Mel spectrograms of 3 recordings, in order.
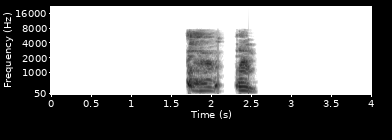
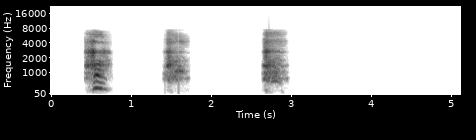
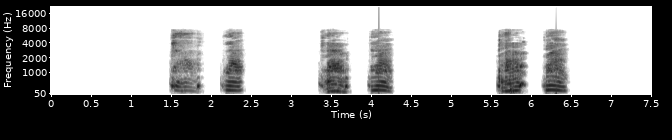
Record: {"cough_length": "4.0 s", "cough_amplitude": 27748, "cough_signal_mean_std_ratio": 0.29, "exhalation_length": "5.1 s", "exhalation_amplitude": 20826, "exhalation_signal_mean_std_ratio": 0.26, "three_cough_length": "7.5 s", "three_cough_amplitude": 27806, "three_cough_signal_mean_std_ratio": 0.37, "survey_phase": "beta (2021-08-13 to 2022-03-07)", "age": "45-64", "gender": "Female", "wearing_mask": "No", "symptom_none": true, "smoker_status": "Never smoked", "respiratory_condition_asthma": false, "respiratory_condition_other": false, "recruitment_source": "REACT", "submission_delay": "1 day", "covid_test_result": "Negative", "covid_test_method": "RT-qPCR", "influenza_a_test_result": "Negative", "influenza_b_test_result": "Negative"}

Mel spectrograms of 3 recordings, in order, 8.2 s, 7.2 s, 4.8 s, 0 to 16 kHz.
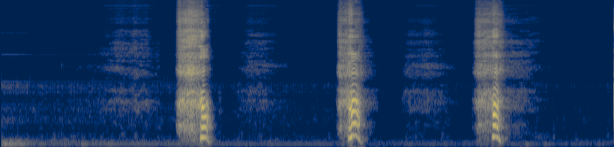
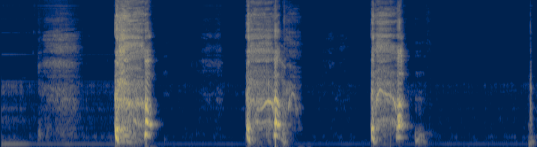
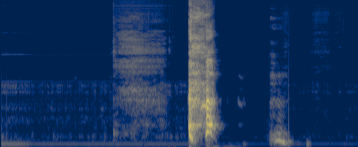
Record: {"exhalation_length": "8.2 s", "exhalation_amplitude": 32768, "exhalation_signal_mean_std_ratio": 0.25, "three_cough_length": "7.2 s", "three_cough_amplitude": 32768, "three_cough_signal_mean_std_ratio": 0.31, "cough_length": "4.8 s", "cough_amplitude": 32768, "cough_signal_mean_std_ratio": 0.22, "survey_phase": "beta (2021-08-13 to 2022-03-07)", "age": "65+", "gender": "Male", "wearing_mask": "No", "symptom_runny_or_blocked_nose": true, "smoker_status": "Never smoked", "respiratory_condition_asthma": false, "respiratory_condition_other": false, "recruitment_source": "REACT", "submission_delay": "2 days", "covid_test_result": "Negative", "covid_test_method": "RT-qPCR", "influenza_a_test_result": "Unknown/Void", "influenza_b_test_result": "Unknown/Void"}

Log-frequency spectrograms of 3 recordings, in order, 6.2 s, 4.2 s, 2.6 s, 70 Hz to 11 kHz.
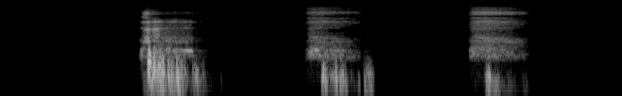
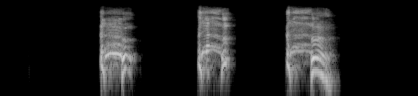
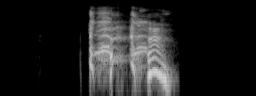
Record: {"exhalation_length": "6.2 s", "exhalation_amplitude": 24009, "exhalation_signal_mean_std_ratio": 0.25, "three_cough_length": "4.2 s", "three_cough_amplitude": 27960, "three_cough_signal_mean_std_ratio": 0.4, "cough_length": "2.6 s", "cough_amplitude": 29321, "cough_signal_mean_std_ratio": 0.43, "survey_phase": "beta (2021-08-13 to 2022-03-07)", "age": "45-64", "gender": "Male", "wearing_mask": "No", "symptom_none": true, "smoker_status": "Never smoked", "respiratory_condition_asthma": false, "respiratory_condition_other": false, "recruitment_source": "REACT", "submission_delay": "5 days", "covid_test_result": "Negative", "covid_test_method": "RT-qPCR", "influenza_a_test_result": "Negative", "influenza_b_test_result": "Negative"}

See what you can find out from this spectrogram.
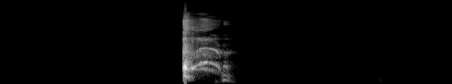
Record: {"cough_length": "4.5 s", "cough_amplitude": 32768, "cough_signal_mean_std_ratio": 0.15, "survey_phase": "alpha (2021-03-01 to 2021-08-12)", "age": "45-64", "gender": "Female", "wearing_mask": "No", "symptom_none": true, "smoker_status": "Ex-smoker", "respiratory_condition_asthma": false, "respiratory_condition_other": false, "recruitment_source": "REACT", "submission_delay": "1 day", "covid_test_result": "Negative", "covid_test_method": "RT-qPCR"}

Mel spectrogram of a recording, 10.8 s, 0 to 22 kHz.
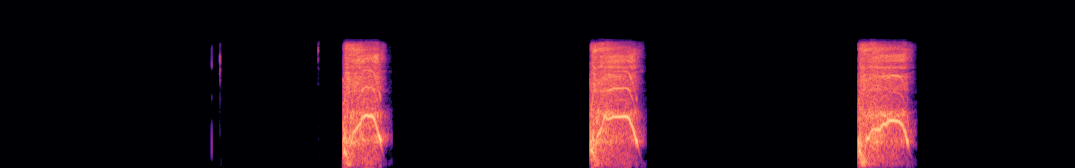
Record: {"three_cough_length": "10.8 s", "three_cough_amplitude": 32375, "three_cough_signal_mean_std_ratio": 0.32, "survey_phase": "alpha (2021-03-01 to 2021-08-12)", "age": "45-64", "gender": "Female", "wearing_mask": "No", "symptom_cough_any": true, "symptom_fatigue": true, "symptom_onset": "12 days", "smoker_status": "Never smoked", "respiratory_condition_asthma": true, "respiratory_condition_other": false, "recruitment_source": "REACT", "submission_delay": "3 days", "covid_test_result": "Negative", "covid_test_method": "RT-qPCR"}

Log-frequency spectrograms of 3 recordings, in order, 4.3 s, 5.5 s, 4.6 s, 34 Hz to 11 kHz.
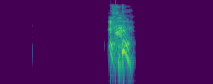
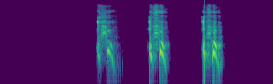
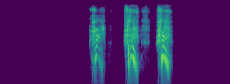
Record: {"cough_length": "4.3 s", "cough_amplitude": 32768, "cough_signal_mean_std_ratio": 0.24, "three_cough_length": "5.5 s", "three_cough_amplitude": 28857, "three_cough_signal_mean_std_ratio": 0.28, "exhalation_length": "4.6 s", "exhalation_amplitude": 31430, "exhalation_signal_mean_std_ratio": 0.31, "survey_phase": "beta (2021-08-13 to 2022-03-07)", "age": "45-64", "gender": "Male", "wearing_mask": "No", "symptom_none": true, "smoker_status": "Ex-smoker", "respiratory_condition_asthma": false, "respiratory_condition_other": false, "recruitment_source": "REACT", "submission_delay": "0 days", "covid_test_result": "Negative", "covid_test_method": "RT-qPCR"}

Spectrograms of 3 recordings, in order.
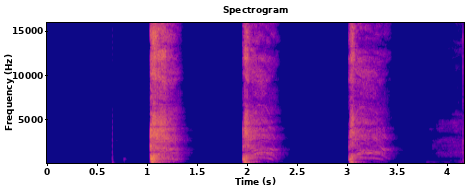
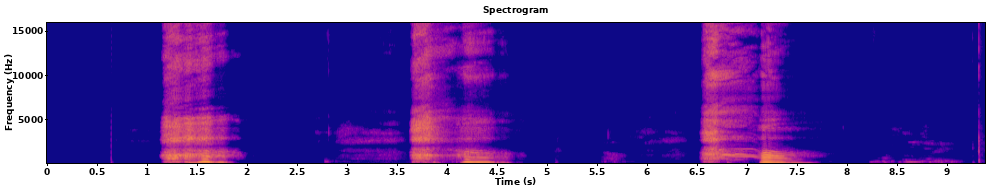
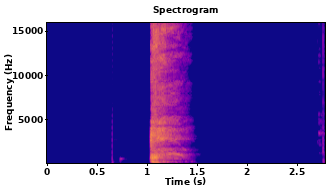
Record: {"three_cough_length": "4.2 s", "three_cough_amplitude": 32768, "three_cough_signal_mean_std_ratio": 0.29, "exhalation_length": "9.4 s", "exhalation_amplitude": 32768, "exhalation_signal_mean_std_ratio": 0.38, "cough_length": "2.8 s", "cough_amplitude": 32767, "cough_signal_mean_std_ratio": 0.24, "survey_phase": "beta (2021-08-13 to 2022-03-07)", "age": "45-64", "gender": "Female", "wearing_mask": "No", "symptom_runny_or_blocked_nose": true, "symptom_onset": "12 days", "smoker_status": "Ex-smoker", "respiratory_condition_asthma": false, "respiratory_condition_other": false, "recruitment_source": "REACT", "submission_delay": "1 day", "covid_test_result": "Negative", "covid_test_method": "RT-qPCR", "influenza_a_test_result": "Negative", "influenza_b_test_result": "Negative"}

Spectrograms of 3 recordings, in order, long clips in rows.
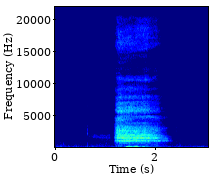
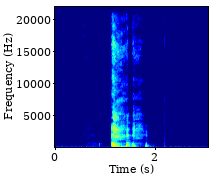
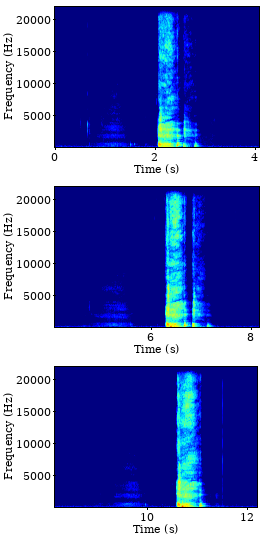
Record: {"exhalation_length": "3.1 s", "exhalation_amplitude": 827, "exhalation_signal_mean_std_ratio": 0.49, "cough_length": "3.1 s", "cough_amplitude": 8499, "cough_signal_mean_std_ratio": 0.25, "three_cough_length": "12.2 s", "three_cough_amplitude": 23586, "three_cough_signal_mean_std_ratio": 0.22, "survey_phase": "beta (2021-08-13 to 2022-03-07)", "age": "18-44", "gender": "Female", "wearing_mask": "No", "symptom_runny_or_blocked_nose": true, "symptom_onset": "12 days", "smoker_status": "Never smoked", "respiratory_condition_asthma": false, "respiratory_condition_other": false, "recruitment_source": "REACT", "submission_delay": "2 days", "covid_test_result": "Negative", "covid_test_method": "RT-qPCR", "influenza_a_test_result": "Negative", "influenza_b_test_result": "Negative"}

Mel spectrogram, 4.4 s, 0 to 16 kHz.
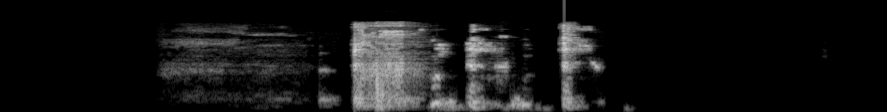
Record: {"cough_length": "4.4 s", "cough_amplitude": 32767, "cough_signal_mean_std_ratio": 0.34, "survey_phase": "alpha (2021-03-01 to 2021-08-12)", "age": "18-44", "gender": "Male", "wearing_mask": "No", "symptom_cough_any": true, "symptom_headache": true, "symptom_onset": "4 days", "smoker_status": "Never smoked", "respiratory_condition_asthma": true, "respiratory_condition_other": false, "recruitment_source": "Test and Trace", "submission_delay": "2 days", "covid_test_result": "Positive", "covid_test_method": "RT-qPCR", "covid_ct_value": 12.7, "covid_ct_gene": "ORF1ab gene"}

